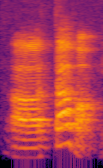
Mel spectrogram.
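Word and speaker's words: 大黄: Daehwang is Da Huang in Chinese, Daehwang in Korean.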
